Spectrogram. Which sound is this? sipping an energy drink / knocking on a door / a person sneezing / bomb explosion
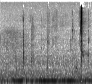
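sipping an energy drink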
